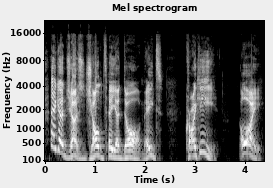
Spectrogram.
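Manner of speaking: hammed-up Aussie with punchy exclamations; bad Australian accent. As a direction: throw in cartoon Australian slang. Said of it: "I gotta do this in the accent".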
